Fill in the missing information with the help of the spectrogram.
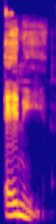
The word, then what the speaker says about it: any: The list is made up of really common but tricky words like any and Wednesday. All of them have something a little bit sneaky about their spelling, like the unusual pronunciation of the letter A in any or the silent D in Wednesday.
